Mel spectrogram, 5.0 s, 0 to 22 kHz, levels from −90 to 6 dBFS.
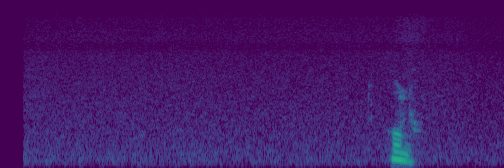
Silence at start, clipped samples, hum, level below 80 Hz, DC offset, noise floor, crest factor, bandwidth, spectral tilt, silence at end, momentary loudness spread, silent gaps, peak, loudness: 3.9 s; under 0.1%; none; -80 dBFS; under 0.1%; -65 dBFS; 26 dB; 16.5 kHz; -7 dB/octave; 0.85 s; 24 LU; none; -22 dBFS; -40 LUFS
